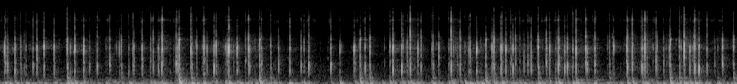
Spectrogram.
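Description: Fingertips type rapidly on a mechanical keyboard with thick plastic keycaps resting on a deskmat. A dense stream of short, crisp clacks with almost no ring, centered around 2 kHz with bright upper edges and a soft low thud beneath, holding a steady fast rhythm with a brief lull near the middle.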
